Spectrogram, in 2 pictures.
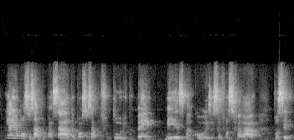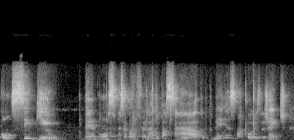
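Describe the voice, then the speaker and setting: A Brazilian woman, an English teacher, explaining grammar in a lively way with many tag questions. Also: mid-range voice, reverberant, recorded from a distance, slight background noise. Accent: Brazilian Portuguese.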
